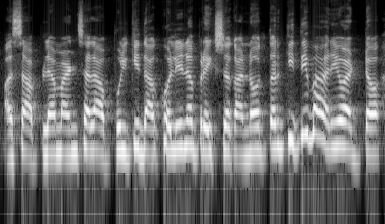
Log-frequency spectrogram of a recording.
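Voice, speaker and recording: A woman's voice: on the high side, a little fast. A woman giving a chatty voice-over recap of a TV serial episode, talking directly to her viewers. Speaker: serial reviewer.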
